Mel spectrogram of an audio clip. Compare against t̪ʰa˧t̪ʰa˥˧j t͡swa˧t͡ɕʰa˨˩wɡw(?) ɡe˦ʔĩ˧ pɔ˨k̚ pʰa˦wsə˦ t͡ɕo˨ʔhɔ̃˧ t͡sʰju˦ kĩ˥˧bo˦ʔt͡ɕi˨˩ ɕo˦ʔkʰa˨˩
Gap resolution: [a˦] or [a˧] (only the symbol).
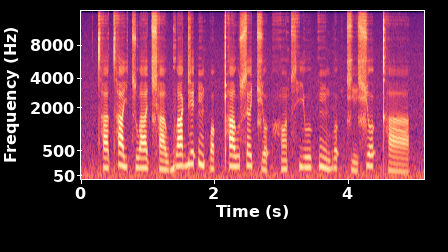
a˦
